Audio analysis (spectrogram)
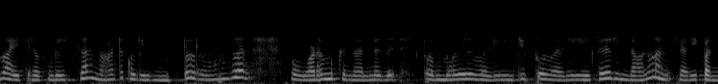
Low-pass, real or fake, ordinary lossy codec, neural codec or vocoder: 3.6 kHz; fake; none; codec, 24 kHz, 1.5 kbps, HILCodec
